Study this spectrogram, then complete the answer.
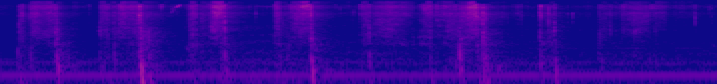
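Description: A deck of cards is shuffled close up in several quick riffling bursts, crisp and papery, with a steady low hum underneath and no talking.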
